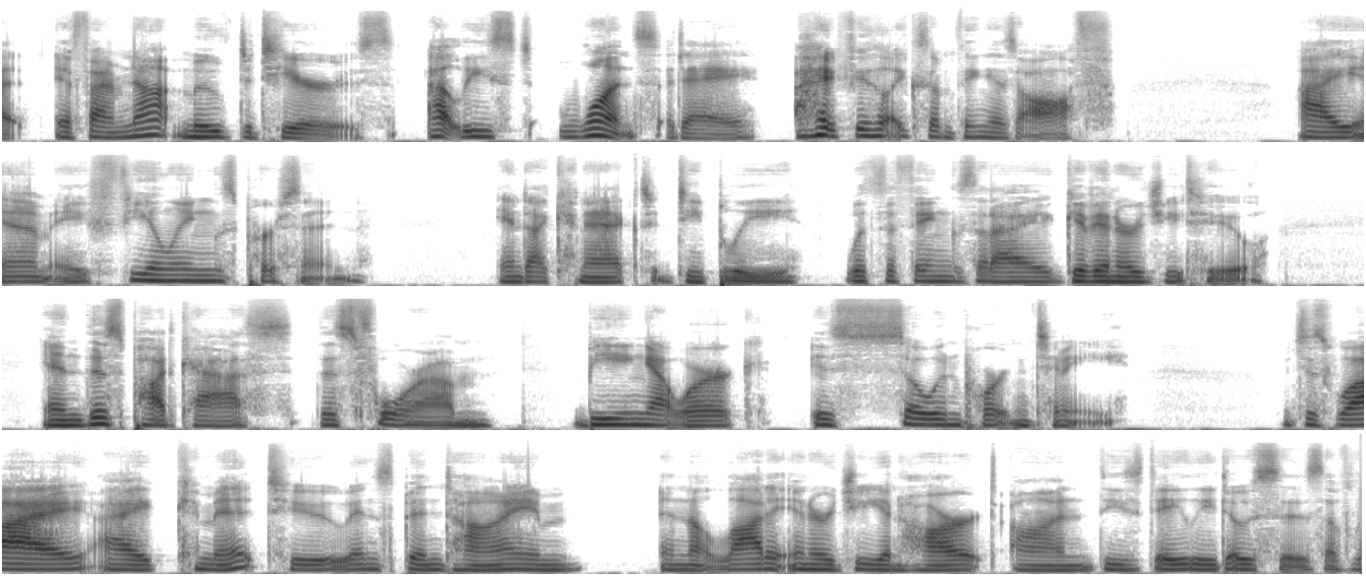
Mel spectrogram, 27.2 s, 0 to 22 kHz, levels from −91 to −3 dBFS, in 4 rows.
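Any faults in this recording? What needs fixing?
Nothing in this speech recording needs fixing. No technical faults can be heard at any point in it.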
